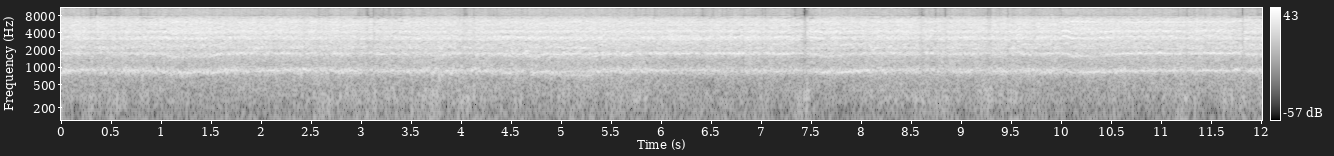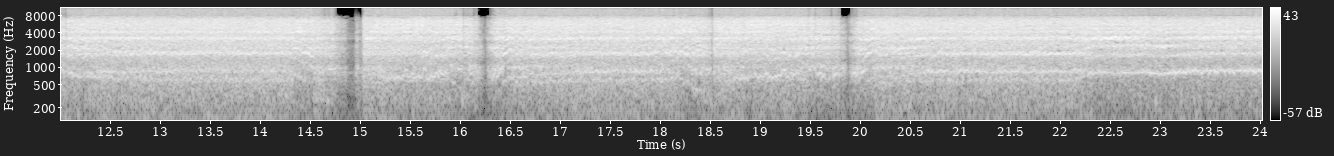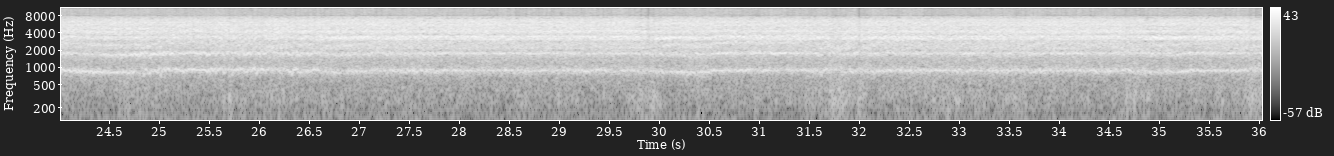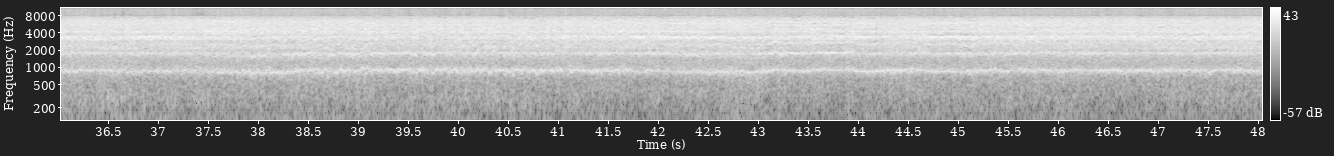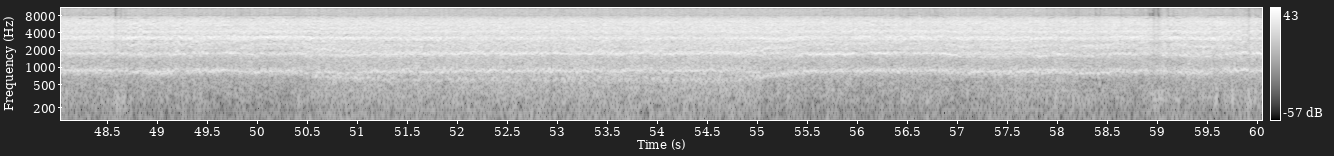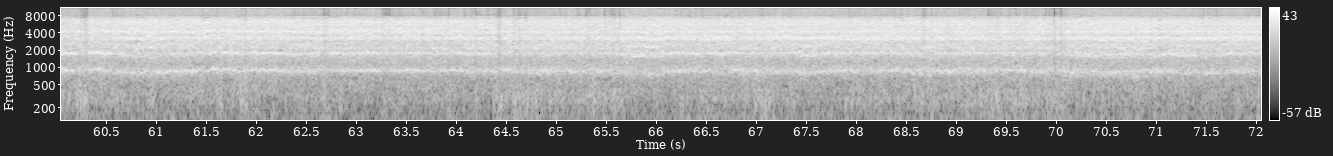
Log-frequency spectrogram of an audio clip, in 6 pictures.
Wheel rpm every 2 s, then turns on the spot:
230, 230, 220, 230, 230, 230, 200, 110, 140, 110, 150, 210, 220, 230, 230, 230, 230, 230, 230, 210, 230, 220, 230, 230, 230, 210, 190, 200, 220, 220, 230, 230, 230, 230, 230, 220.
none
